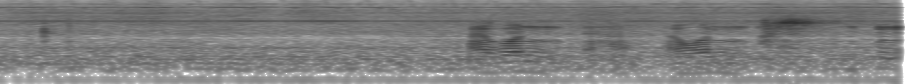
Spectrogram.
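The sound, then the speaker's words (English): A steady, loud helicopter engine and rotor drone fills the whole recording, with muffled voices speaking in short bursts over it toward the end. “You were like, okay, you want to fly in a helicopter?”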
